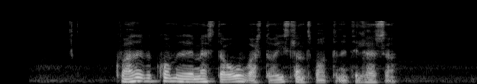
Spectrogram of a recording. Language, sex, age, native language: Icelandic, male, 30-39, Icelandic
